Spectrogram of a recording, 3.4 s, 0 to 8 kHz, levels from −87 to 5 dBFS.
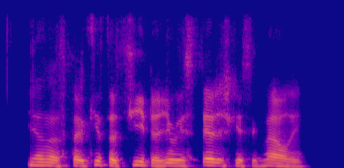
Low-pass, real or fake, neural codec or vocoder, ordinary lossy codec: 7.2 kHz; fake; codec, 16 kHz, 2 kbps, X-Codec, HuBERT features, trained on balanced general audio; AAC, 48 kbps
